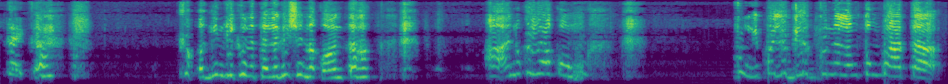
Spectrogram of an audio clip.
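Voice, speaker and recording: Woman playing a high-voiced, meek pregnant daughter. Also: a little slow, long pauses, fairly bright tone, rough recording. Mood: desperate, tearful. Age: 30s. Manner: hesitant, pleading. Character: distressed, pregnant young woman, meek and pleading. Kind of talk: Filipino audio melodrama acting. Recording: faint background noise.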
